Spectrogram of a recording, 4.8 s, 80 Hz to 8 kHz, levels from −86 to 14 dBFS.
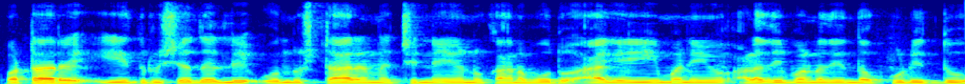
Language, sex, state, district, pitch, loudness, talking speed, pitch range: Kannada, male, Karnataka, Koppal, 140 Hz, -19 LUFS, 160 wpm, 135-145 Hz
